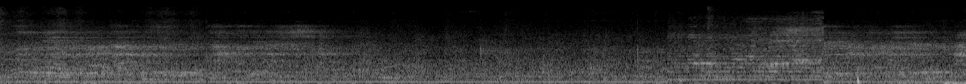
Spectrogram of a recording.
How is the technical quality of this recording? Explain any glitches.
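One glitch stands out. From 6.68 to 8.24 s, planar audio is read as interleaved. Each 10 ms block plays left then right at double speed, giving a robotic 100 Hz buzz.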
